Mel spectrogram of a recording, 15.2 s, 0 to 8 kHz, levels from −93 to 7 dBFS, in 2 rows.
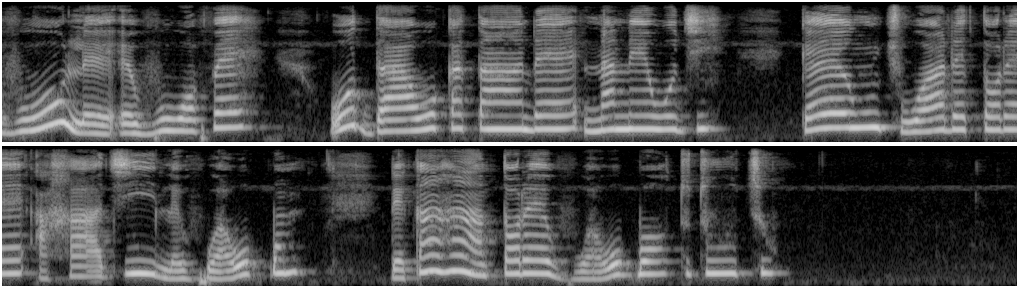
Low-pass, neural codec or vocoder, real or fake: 7.2 kHz; none; real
